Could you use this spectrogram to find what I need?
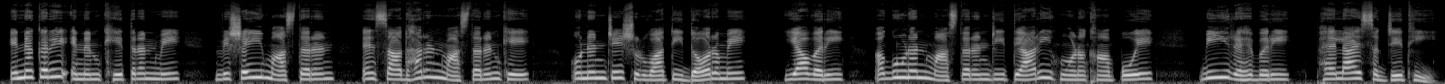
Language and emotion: Sindhi, neutral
